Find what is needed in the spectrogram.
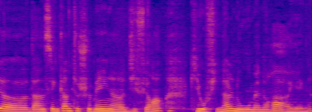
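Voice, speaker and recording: Music runs behind the speech. The woman's delivery is fairly slow. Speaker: tarot card reader. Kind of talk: tarot reading video. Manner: hesitant, many fillers.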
